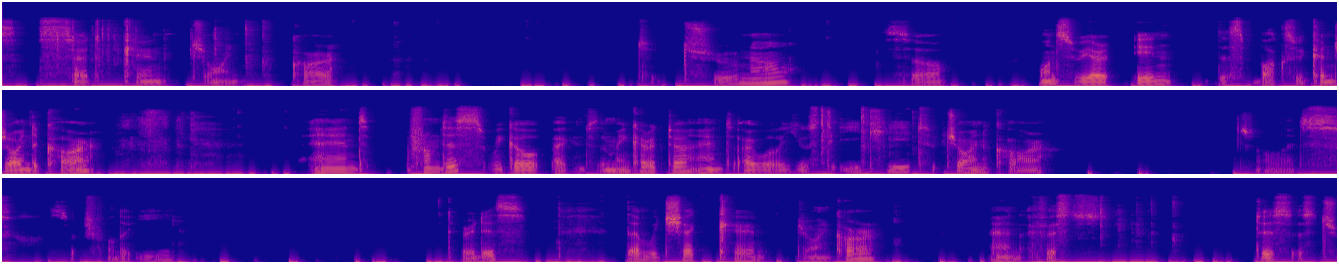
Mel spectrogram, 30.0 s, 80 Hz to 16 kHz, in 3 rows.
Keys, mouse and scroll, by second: 0.1-1.4 typing, 1.7 Return, 2.5-6.1 drag, 7.8 right click, 11.6 click, 14.2 right click, 16.0-16.8 typing, 17.5-17.9 scroll up 1, 19.1 scroll up 1, 23.0-25.1 drag, 26.3 click, 28.1 i, 28.3 f, 28.5 Return, 29.6-30.0 drag.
